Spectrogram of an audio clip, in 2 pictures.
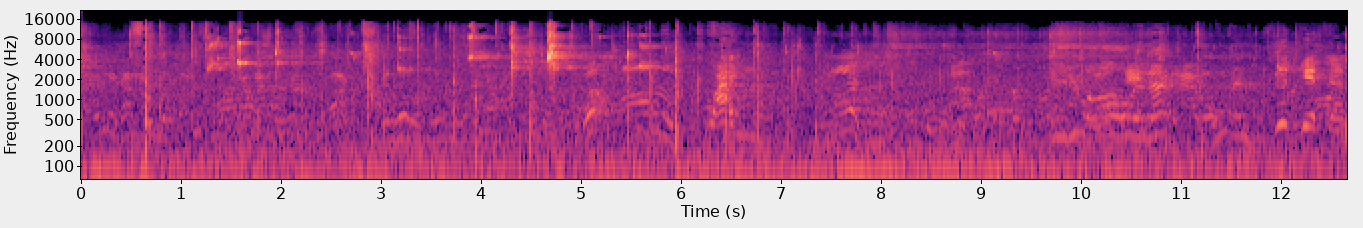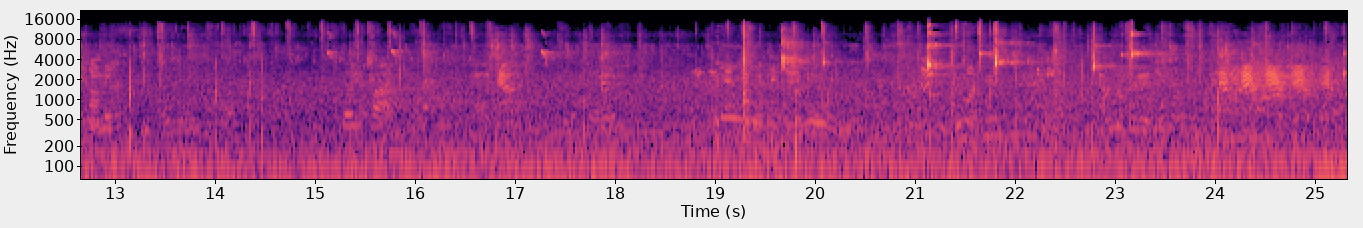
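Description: Distant voices talk and call out outdoors.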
